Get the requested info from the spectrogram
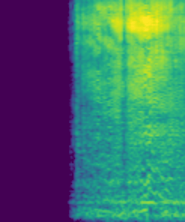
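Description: After about a second of silence, a jacket's zipper is pulled up, its teeth buzzing as the sound grows louder toward the end.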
